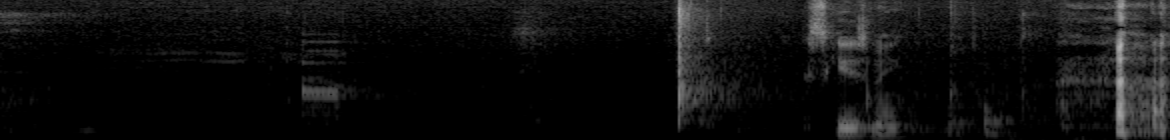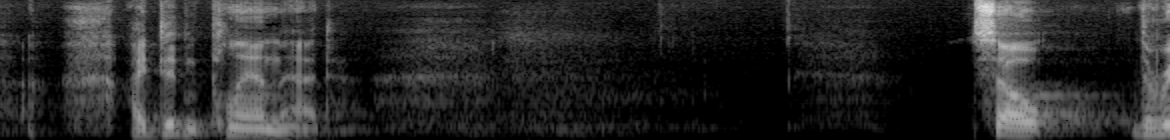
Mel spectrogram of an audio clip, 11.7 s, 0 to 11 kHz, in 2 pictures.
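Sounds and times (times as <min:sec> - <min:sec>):
cell phone beeping while being turned off: 0:01.5 - 0:01.8
speech: 0:04.1 - 0:05.9, 0:06.5 - 0:07.6, 0:10.8 - 0:11.6
laughter: 0:05.4 - 0:06.2.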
